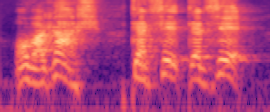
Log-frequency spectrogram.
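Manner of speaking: high-pitched excited realization; sudden eureka. Retold or imitated. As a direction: blurt out a breakthrough idea. Reenacts his sudden script idea.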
